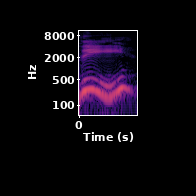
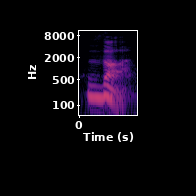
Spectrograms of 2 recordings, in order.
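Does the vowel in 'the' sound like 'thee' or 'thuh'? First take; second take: thee; thuh. First: The vowel is long, like 'thee'. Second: The vowel is reduced, like 'thuh'. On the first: "instead of saying the" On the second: "our mouths get kind of lazy"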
